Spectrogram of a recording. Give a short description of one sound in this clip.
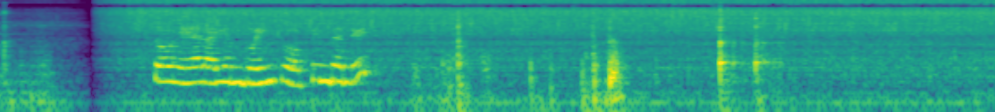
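Steam hisses steadily from a pressure cooker.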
